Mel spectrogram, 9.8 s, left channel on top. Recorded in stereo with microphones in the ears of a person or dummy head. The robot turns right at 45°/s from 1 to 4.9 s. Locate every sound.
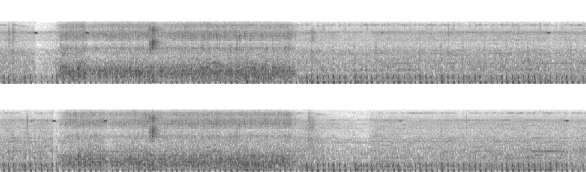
0.0 s a helicopter: 125° right; by 9.8 s 50° left
2.5 s a door slam: 5° left (ahead or behind); by 2.8 s 25° left (ahead or behind)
